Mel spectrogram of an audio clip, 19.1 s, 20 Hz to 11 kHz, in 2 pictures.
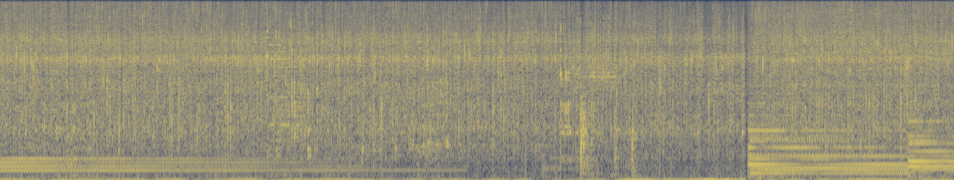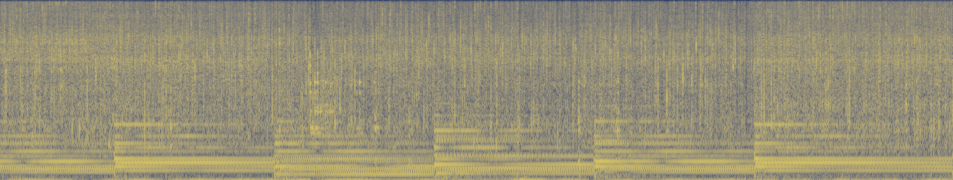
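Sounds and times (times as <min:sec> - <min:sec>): background music held chords: 0:00.0 - 0:03.6, 0:07.5 - 0:19.0
oil sizzling and crackling: 0:00.0 - 0:19.0.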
